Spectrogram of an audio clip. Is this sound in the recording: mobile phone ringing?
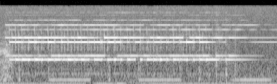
yes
